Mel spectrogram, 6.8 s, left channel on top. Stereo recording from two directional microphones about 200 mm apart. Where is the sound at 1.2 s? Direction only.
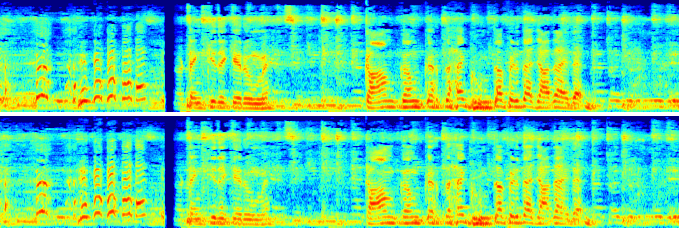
10° right (ahead or behind).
